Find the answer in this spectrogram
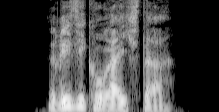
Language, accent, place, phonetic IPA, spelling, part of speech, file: German, Germany, Berlin, [ˈʁiːzikoˌʁaɪ̯çstɐ], risikoreichster, adjective, De-risikoreichster.ogg
- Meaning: inflection of risikoreich: 1. strong/mixed nominative masculine singular superlative degree 2. strong genitive/dative feminine singular superlative degree 3. strong genitive plural superlative degree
